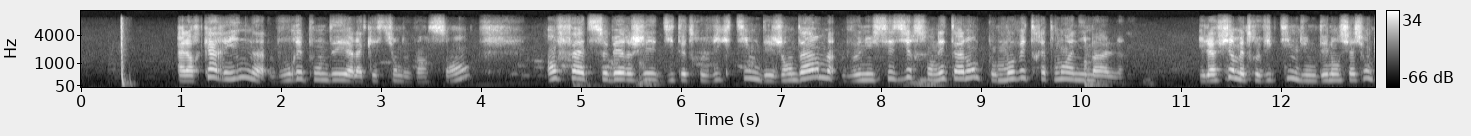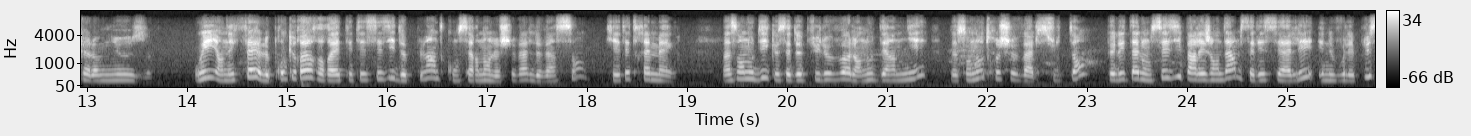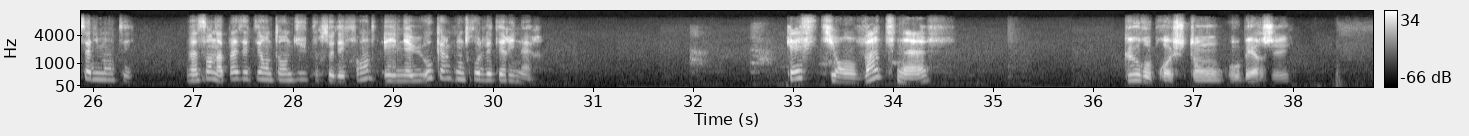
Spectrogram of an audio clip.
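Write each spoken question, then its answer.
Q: Que reproche-t-on au berger?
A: De maltraiter son cheval (l'étalon était très maigre)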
